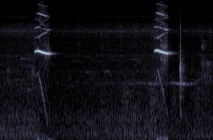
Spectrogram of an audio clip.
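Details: Two sharp, high-pitched brown prinia notes about two seconds apart, the second followed by a click and a faint level whistle, in a quiet setting.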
